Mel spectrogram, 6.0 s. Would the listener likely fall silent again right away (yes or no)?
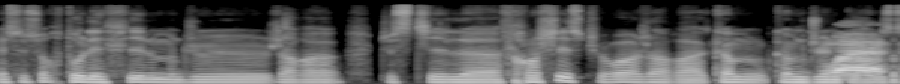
yes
